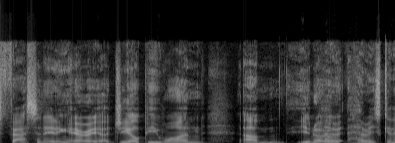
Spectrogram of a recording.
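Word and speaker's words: GLP-1: as a new armentarium so you pronounced it glip one you mean glp1 right okay because it's American versus the European explan uh description so um you know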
